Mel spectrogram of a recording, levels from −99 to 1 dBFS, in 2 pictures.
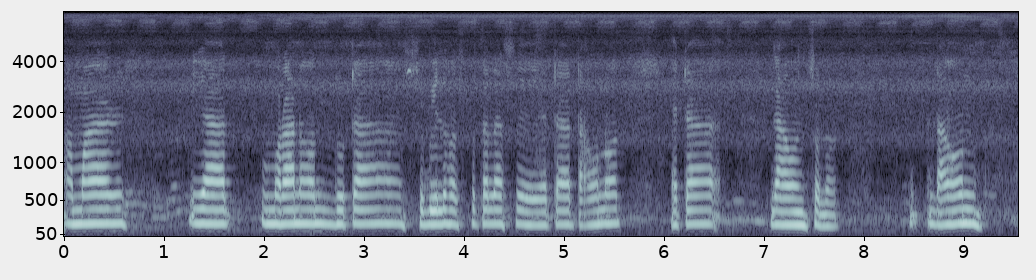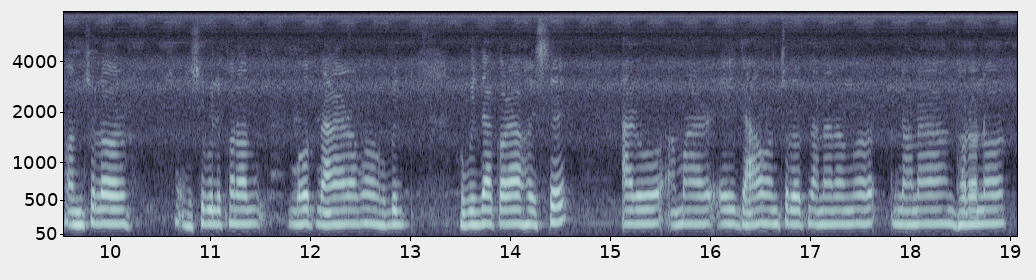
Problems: constant background noise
